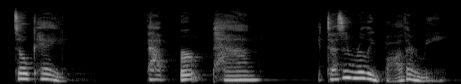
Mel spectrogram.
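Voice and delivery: steady, calm, even and unbothered. Retelling one's own reply to a father's criticism: retelling own calm slow words. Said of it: "I very calmly and very slowly said".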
